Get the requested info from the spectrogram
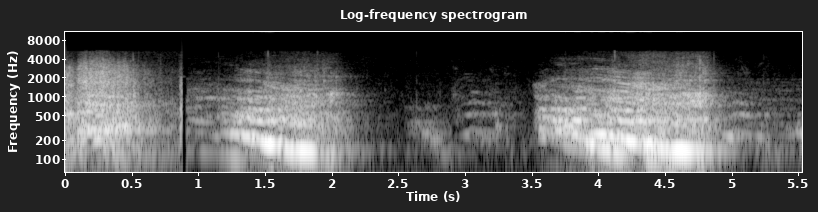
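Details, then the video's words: A lion gives two loud, rough roars that drop in pitch toward a low rumble, with a quieter, throaty groan in the pause between them. "Leão | Som Do Leão | Leão Rugindo | Rugido Do Leão | Liaon | Roar Lion"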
